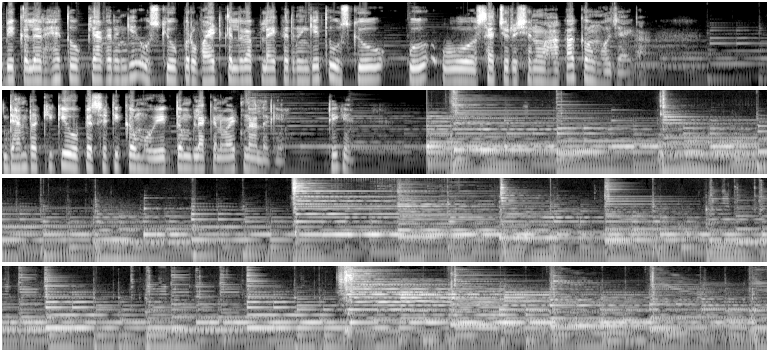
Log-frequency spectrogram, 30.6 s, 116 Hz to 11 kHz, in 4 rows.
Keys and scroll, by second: 11.3 ctrl+=, 12.9 ctrl+=, 13.9 ctrl+=, 14.0 space, 18.4 space, 19.0 ctrl+=, 19.7 ctrl+=, 20.2 ctrl+=, 20.3 ctrl+alt+z, 20.4 ctrl+=, 20.8 ctrl+=, 21.6 space, 24.1 space, 25.0 ctrl+=, 25.4 ctrl+=, 25.7-29.2 typing, 26.5 ctrl+-, 27.5 ctrl+-, 27.8 ctrl+-.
